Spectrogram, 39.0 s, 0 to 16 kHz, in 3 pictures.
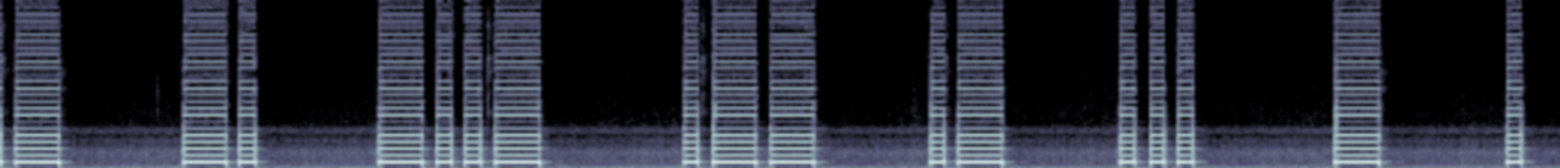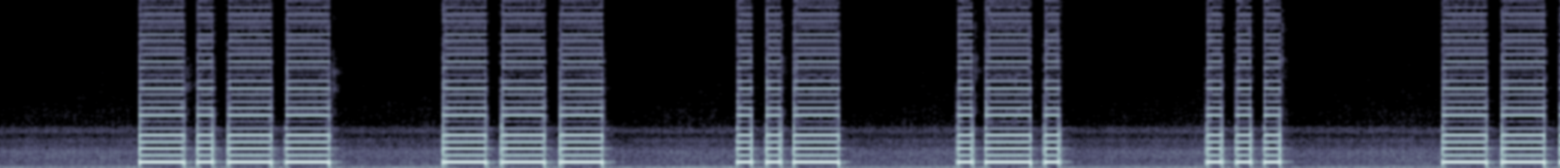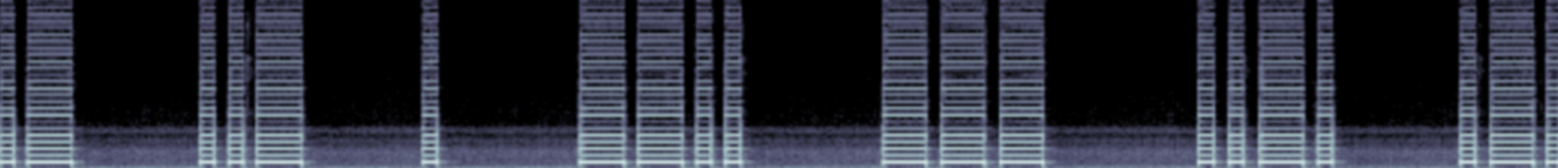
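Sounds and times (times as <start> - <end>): morse code beeps: 0.0 - 0.6, 1.5 - 2.2, 3.2 - 4.6, 5.7 - 6.9, 7.8 - 8.4, 9.4 - 10.0, 11.1 - 11.6, 12.6 - 12.8, 14.2 - 15.8, 16.7 - 18.1, 19.2 - 20.1, 21.0 - 21.9, 23.0 - 23.8, 25.0 - 26.7, 27.7 - 28.6, 29.5 - 29.7, 30.8 - 32.3, 33.4 - 34.8, 36.0 - 37.2, 38.2 - 38.9.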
